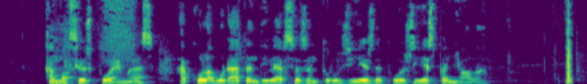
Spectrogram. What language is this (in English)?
Catalan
